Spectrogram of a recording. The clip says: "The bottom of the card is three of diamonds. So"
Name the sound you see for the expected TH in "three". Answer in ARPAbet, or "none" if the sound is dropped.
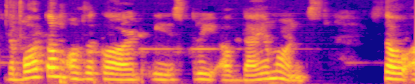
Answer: T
